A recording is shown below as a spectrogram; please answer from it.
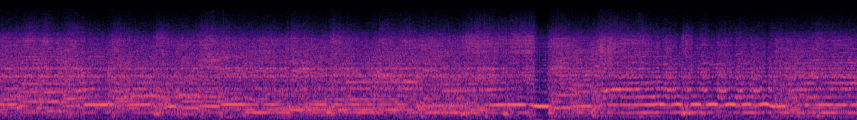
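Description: Live electric guitar lead on a white Stratocaster-style guitar, playing slow held notes with bends and wide vibrato over the band's sustained backing.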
